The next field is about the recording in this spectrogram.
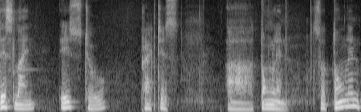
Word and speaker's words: Tonglen: Tonglen, there are two syllables. Tong, to give. Len, to take. Tonglen.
